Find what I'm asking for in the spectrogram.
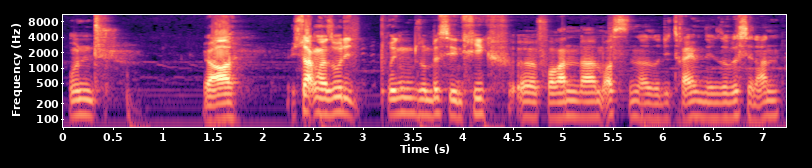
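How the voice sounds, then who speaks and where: A man's voice: on the low side, flat delivery, normal speed, soft background music. A young man from Germany gives casual, rambling gameplay commentary in slangy speech, grumbling and swearing. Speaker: gaming streamer. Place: indoor room with webcam.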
